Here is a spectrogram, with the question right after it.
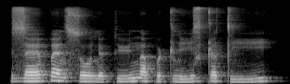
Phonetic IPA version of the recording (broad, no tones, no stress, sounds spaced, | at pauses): z ɛ p ɛ l s o l ʏ k y n̪ ɐ p ʊ ʈ l i z ʈ ə t i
